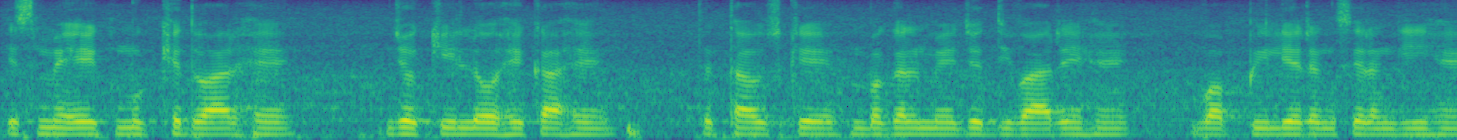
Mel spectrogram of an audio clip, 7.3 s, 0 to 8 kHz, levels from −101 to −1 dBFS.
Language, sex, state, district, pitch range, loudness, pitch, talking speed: Hindi, male, Uttar Pradesh, Lucknow, 130-135 Hz, -16 LUFS, 130 Hz, 180 wpm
